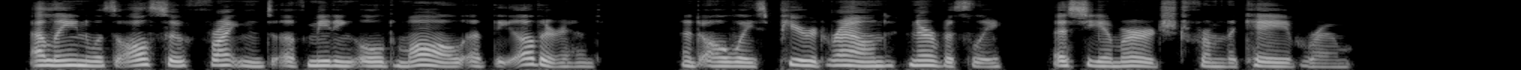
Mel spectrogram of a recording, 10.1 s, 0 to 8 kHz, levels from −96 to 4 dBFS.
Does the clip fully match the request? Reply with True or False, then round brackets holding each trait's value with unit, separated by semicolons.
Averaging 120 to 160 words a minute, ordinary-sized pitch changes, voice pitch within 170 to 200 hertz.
True (140 wpm; 3.6 semitones; 185 Hz)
